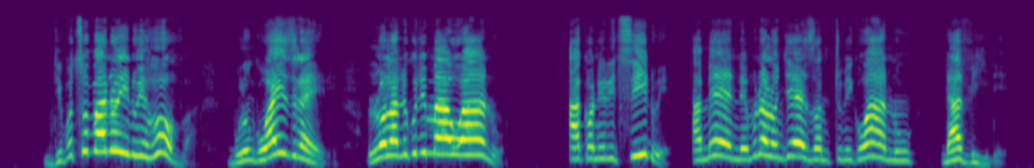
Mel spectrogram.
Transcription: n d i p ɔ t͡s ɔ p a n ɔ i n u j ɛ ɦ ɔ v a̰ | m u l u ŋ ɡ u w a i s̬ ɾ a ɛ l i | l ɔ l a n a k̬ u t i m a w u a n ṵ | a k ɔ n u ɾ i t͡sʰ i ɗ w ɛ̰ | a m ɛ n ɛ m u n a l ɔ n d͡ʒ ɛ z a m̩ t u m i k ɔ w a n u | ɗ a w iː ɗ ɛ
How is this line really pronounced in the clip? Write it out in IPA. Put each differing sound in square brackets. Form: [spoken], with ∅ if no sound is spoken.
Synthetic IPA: n d i p ɔ t͡s ɔ p a n ɔ i n u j ɛ ɦ ɔ v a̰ | m u l u ŋ ɡ u w a i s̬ ɾ a ɛ l i | l ɔ l a n [i] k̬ u t i m a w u a n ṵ | a k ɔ n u ɾ i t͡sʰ i ɗ w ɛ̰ | a m ɛ n ɛ m u n a l ɔ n d͡ʒ ɛ z a m̩ t u m i k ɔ w a n u | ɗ a [v] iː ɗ ɛ

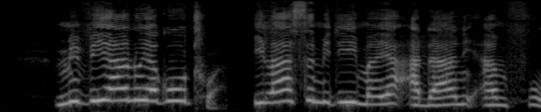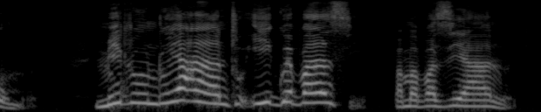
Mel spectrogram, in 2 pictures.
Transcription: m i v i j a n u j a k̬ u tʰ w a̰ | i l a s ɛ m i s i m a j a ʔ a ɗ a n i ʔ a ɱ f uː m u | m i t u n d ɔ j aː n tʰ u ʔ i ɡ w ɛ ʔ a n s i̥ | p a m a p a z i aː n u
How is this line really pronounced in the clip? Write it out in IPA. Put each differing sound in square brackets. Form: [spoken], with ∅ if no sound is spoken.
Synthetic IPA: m i v i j a n u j a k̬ u tʰ w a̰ | i l a s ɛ m i [t] i m a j a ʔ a ɗ a n i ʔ a ɱ f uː m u | m i t u n d [u] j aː n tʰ u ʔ i ɡ w ɛ [p] a n s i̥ | p a m a p a z i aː n u

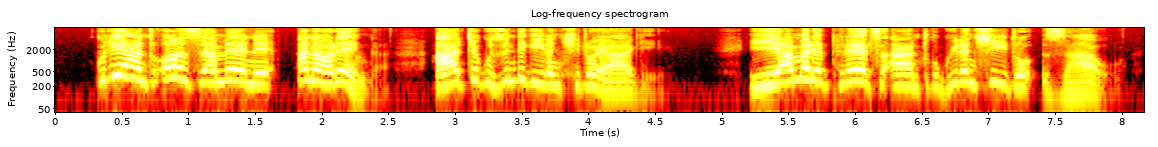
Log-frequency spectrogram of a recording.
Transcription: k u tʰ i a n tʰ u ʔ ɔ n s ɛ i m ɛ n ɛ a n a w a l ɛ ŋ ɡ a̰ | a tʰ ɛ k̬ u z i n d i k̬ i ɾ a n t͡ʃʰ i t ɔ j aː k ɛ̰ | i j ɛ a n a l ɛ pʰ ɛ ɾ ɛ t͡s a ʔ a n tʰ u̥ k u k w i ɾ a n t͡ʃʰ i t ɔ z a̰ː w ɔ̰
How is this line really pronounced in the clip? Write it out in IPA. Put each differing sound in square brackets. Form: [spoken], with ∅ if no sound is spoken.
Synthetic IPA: k u [t] i a n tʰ u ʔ ɔ n s ɛ [a] m ɛ n ɛ a n a w a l ɛ ŋ ɡ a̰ | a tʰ ɛ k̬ u z i n d i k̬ i ɾ a n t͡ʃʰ i t ɔ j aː k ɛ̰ | i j ɛ a [m] a l ɛ pʰ ɛ ɾ ɛ t͡s a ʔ a n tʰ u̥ k u [ɡ] w i ɾ a n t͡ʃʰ i t ɔ z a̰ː w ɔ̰

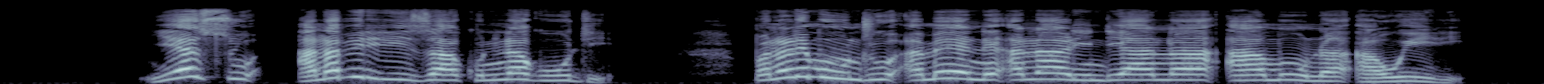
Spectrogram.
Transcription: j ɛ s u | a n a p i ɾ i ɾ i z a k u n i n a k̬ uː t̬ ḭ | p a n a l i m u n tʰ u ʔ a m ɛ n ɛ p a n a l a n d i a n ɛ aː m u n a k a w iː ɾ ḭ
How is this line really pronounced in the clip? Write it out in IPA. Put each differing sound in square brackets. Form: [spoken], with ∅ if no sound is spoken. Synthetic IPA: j ɛ s u | a n a p i ɾ i ɾ i z a k u n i n a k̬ uː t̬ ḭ | p a n a l i m u n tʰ u ʔ a m ɛ n ɛ [ʔ] a n a l [i] n d i a n [a] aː m u n a [ʔ] a w iː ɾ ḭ

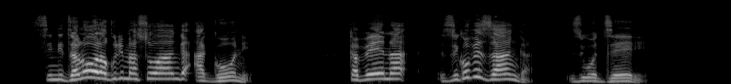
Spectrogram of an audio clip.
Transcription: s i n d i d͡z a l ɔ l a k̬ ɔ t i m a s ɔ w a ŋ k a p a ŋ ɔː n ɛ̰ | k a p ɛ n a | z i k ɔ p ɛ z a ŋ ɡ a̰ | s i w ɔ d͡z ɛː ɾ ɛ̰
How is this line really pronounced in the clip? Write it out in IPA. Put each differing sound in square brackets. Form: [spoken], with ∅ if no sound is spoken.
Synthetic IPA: s i n d i d͡z a l ɔ l a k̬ [u] t i m a s ɔ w a ŋ [ɡ] a [ʔ] a [ɡ] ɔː n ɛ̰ | k a p ɛ n a | z i k ɔ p ɛ z a ŋ ɡ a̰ | [z] i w ɔ d͡z ɛː ɾ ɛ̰

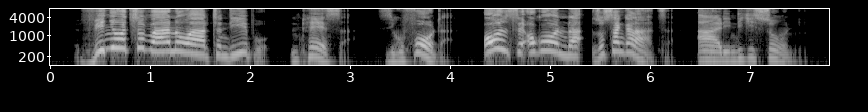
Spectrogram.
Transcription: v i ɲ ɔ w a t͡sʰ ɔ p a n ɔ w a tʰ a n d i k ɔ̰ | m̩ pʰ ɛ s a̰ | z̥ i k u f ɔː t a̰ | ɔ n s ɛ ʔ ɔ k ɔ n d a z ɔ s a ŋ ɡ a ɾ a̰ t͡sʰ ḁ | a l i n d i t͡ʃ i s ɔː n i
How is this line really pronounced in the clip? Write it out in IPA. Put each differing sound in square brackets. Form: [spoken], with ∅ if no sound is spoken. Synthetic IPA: v i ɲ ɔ w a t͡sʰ ɔ p a n ɔ w a tʰ a n d i [p] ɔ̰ | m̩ pʰ ɛ s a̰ | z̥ i k u f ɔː t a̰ | ɔ n s ɛ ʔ ɔ k ɔ n d a z ɔ s a ŋ ɡ a [l] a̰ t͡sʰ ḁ | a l i n d i t͡ʃ i s ɔː n i

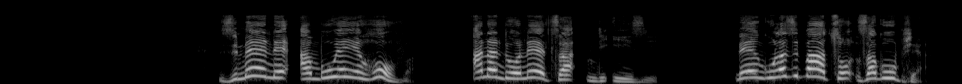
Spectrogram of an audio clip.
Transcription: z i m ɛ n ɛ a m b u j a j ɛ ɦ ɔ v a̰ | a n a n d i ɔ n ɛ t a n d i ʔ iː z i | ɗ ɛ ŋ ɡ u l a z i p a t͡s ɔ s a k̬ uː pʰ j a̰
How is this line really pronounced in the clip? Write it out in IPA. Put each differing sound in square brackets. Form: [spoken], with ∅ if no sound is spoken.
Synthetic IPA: z i m ɛ n ɛ a m b u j a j ɛ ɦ ɔ v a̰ | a n a n d i ɔ n ɛ [t͡s] a n d i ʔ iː z i | ɗ ɛ ŋ ɡ u l a z i p a t͡s ɔ [z] a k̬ uː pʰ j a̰

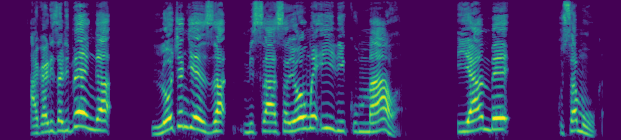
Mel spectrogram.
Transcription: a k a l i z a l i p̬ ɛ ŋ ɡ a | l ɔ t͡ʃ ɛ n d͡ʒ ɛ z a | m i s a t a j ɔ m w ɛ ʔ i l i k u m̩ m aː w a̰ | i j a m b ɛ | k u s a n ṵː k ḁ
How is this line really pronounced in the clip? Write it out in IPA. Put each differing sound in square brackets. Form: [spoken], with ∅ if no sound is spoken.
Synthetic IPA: a k a l i z a l i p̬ ɛ ŋ ɡ a | l ɔ t͡ʃ ɛ n d͡ʒ ɛ z a | m i s a [s] a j ɔ m w ɛ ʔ i l i k u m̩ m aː w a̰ | i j a m b ɛ | k u s a [m] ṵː k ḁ

